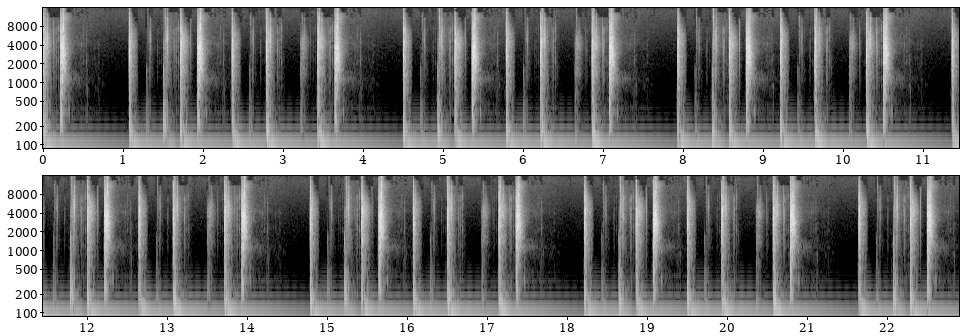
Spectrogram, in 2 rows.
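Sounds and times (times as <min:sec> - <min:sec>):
deep booming bass: 0:00.0 - 0:00.4, 0:01.1 - 0:03.8, 0:04.5 - 0:07.3, 0:07.9 - 0:10.8, 0:11.4 - 0:14.2, 0:14.8 - 0:17.6, 0:18.2 - 0:21.1, 0:21.7 - 0:22.9
drum machine hits: 0:00.0 - 0:00.4, 0:01.1 - 0:03.8, 0:04.5 - 0:07.2, 0:08.0 - 0:10.7, 0:11.4 - 0:14.1, 0:14.8 - 0:17.6, 0:18.2 - 0:21.0, 0:21.7 - 0:22.9.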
